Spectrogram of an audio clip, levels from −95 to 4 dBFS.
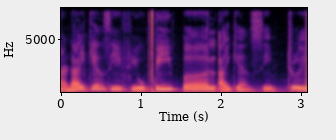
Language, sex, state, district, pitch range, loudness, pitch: English, female, Maharashtra, Mumbai Suburban, 220-265 Hz, -19 LUFS, 240 Hz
